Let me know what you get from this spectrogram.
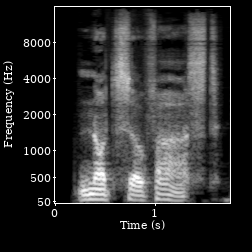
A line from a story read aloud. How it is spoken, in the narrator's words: he said, his voice a growling murmur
